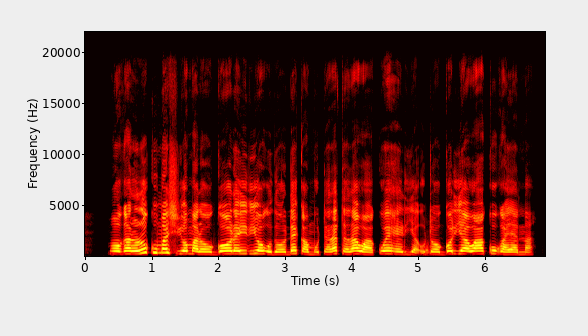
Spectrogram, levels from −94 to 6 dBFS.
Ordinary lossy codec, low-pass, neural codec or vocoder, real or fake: none; 19.8 kHz; none; real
